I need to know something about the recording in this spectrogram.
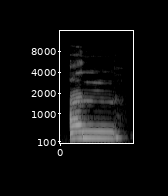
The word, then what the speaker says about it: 恩: It is pronounced un.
